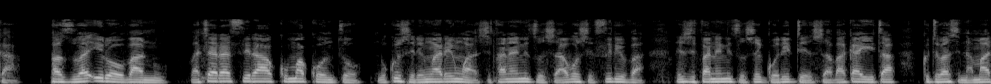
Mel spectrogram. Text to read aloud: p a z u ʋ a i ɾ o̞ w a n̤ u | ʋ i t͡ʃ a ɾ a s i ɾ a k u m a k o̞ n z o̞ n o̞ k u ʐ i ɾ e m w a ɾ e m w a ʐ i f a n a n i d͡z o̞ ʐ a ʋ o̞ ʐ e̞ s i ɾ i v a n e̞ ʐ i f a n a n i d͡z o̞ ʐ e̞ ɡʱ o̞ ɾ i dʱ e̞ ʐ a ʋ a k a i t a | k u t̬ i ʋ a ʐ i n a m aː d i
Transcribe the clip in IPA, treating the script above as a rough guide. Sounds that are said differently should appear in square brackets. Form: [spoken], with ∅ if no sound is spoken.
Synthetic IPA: p a z u ʋ a i ɾ o̞ [ʋ] a n̤ u | ʋ [a] t͡ʃ a ɾ a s i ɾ a k u m a k o̞ n z o̞ n o̞ k u ʐ i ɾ e m w a ɾ e m w a ʐ i f a n a n i d͡z o̞ ʐ a ʋ o̞ ʐ e̞ s i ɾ i v a n e̞ ʐ i f a n a n i d͡z o̞ ʐ e̞ ɡʱ o̞ ɾ i dʱ e̞ ʐ a ʋ a k a i t a | k u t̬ i ʋ a ʐ i n a m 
